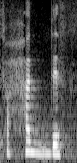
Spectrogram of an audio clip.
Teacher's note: یہ یاد رکھنا ضروری ہے کہ سین اور صاد میں صفت صفیر ہے، وہ سیٹی ہے، جو ث میں نہیں ہے۔ ث میں ہمس ہے، صفت ہمس۔ صفت ہمس جو میں نے پہلے بتایا، ہلکا سا ہوا کا اخراج آپ محسوس ہوگا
